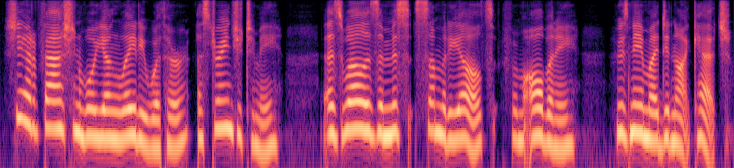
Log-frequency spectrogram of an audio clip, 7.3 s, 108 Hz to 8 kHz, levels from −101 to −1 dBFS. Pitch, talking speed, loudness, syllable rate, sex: 240 Hz, 220 wpm, -16 LUFS, 6.2 syllables/s, female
